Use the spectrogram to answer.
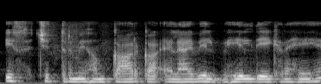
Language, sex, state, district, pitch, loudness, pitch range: Hindi, male, Punjab, Kapurthala, 130 Hz, -16 LUFS, 125-135 Hz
